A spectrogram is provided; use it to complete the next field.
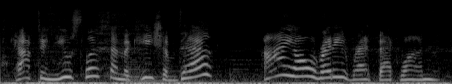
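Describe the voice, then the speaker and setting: Against clear background noise, a put-on character voice speaks at a moderate pace in a high pitch. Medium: game stream. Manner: earnest, fussy.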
